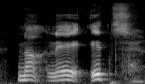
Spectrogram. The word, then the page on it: na'nee'its: hupa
